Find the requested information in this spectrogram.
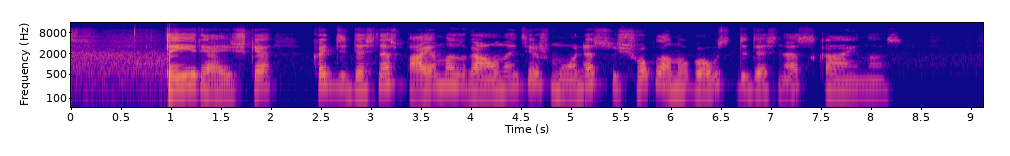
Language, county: Lithuanian, Panevėžys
